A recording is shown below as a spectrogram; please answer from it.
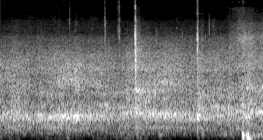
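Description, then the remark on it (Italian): A large stadium crowd of Como fans roars in celebration of a Como goal against Parma, a dense, steady wall of cheering and shouting that holds without letup. “Il gol è buono, il vuoto che ti hai sentito purtroppo dei tifosi del Como.”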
